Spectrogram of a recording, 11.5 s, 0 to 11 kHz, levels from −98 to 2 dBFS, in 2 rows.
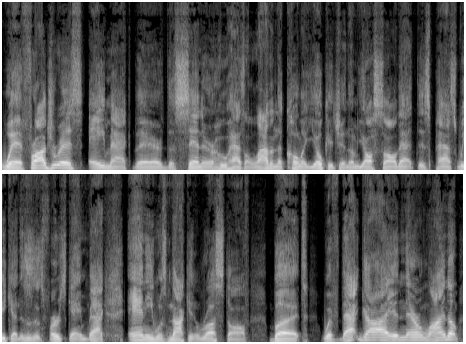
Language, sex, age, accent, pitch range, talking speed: English, male, 30-49, American, 120-145 Hz, 210 wpm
